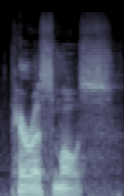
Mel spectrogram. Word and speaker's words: peirasmos: and that word is it's pronounced perismos. And it's spelled P-E-I-R-A-S-M-O-S.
